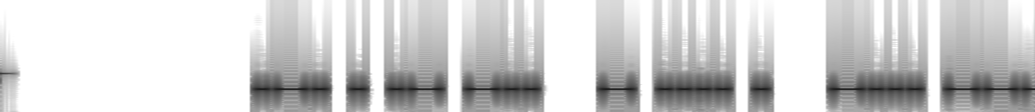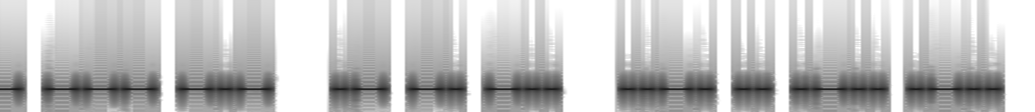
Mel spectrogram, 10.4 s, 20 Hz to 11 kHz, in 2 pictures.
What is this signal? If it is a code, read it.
Morse code, heard as a keyed tone, about 25 wpm, 700 Hz. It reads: READ THE BOOK AND FILL
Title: Sentences from Top 1000 Words - Review Part 3 - 25wpm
